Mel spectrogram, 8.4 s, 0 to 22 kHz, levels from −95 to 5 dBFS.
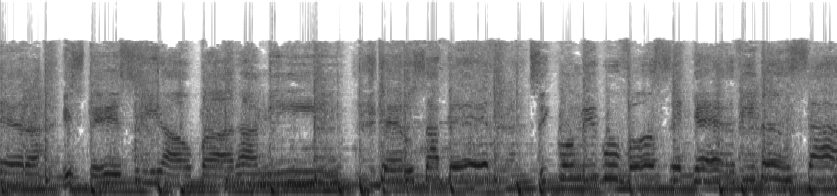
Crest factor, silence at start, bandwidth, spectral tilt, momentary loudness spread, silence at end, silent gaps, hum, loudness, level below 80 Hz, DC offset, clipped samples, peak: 10 dB; 0 s; 11 kHz; -5.5 dB/octave; 2 LU; 0 s; none; none; -10 LUFS; -18 dBFS; under 0.1%; 0.2%; 0 dBFS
